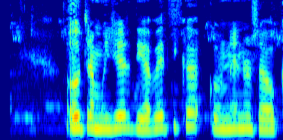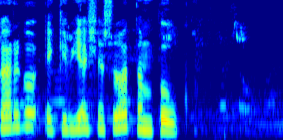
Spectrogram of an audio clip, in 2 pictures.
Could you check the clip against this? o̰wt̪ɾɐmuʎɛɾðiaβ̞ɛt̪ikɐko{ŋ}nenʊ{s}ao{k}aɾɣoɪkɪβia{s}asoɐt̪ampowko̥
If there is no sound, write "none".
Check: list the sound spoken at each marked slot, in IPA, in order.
ŋ, s, k, ʃ

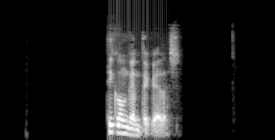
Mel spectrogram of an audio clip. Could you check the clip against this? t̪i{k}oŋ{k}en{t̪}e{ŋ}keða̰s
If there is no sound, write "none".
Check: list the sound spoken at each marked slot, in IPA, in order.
k, k, t̪, none

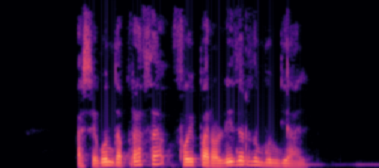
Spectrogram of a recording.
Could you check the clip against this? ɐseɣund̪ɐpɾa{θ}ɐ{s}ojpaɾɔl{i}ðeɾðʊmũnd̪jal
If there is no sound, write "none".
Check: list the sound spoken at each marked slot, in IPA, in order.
θ, f, i

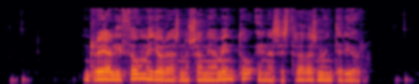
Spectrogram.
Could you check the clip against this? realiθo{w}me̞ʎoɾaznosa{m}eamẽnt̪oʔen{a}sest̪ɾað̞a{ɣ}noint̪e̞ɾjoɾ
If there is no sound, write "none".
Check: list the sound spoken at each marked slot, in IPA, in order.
w, n, a, z

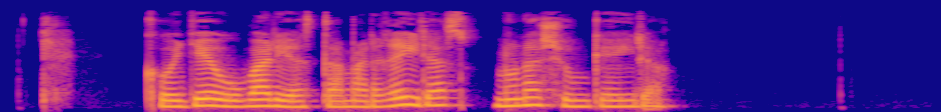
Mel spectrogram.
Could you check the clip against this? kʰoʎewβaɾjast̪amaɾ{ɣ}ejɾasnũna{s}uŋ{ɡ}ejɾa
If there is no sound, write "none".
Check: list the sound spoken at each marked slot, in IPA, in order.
ɣ, ʃ, k

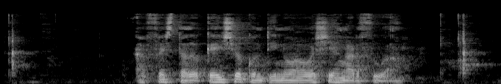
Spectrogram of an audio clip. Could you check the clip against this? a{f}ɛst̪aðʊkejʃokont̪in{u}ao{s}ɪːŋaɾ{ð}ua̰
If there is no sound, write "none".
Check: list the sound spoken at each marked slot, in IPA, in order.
f, u, ʃ, θ

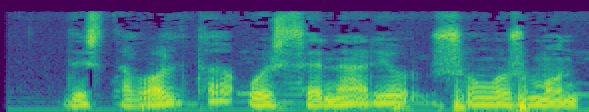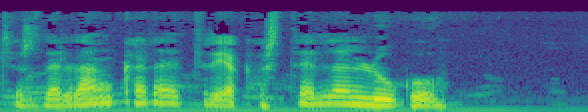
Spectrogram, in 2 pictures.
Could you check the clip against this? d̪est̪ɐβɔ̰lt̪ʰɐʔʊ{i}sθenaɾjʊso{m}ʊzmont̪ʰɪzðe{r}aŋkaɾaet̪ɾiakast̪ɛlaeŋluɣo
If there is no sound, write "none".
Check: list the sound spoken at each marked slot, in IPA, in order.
e, ŋ, l

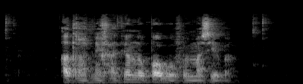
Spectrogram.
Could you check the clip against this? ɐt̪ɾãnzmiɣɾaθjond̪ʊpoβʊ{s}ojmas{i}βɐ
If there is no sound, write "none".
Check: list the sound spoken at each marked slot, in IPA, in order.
f, i

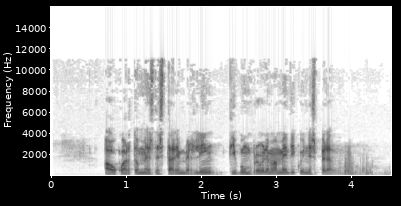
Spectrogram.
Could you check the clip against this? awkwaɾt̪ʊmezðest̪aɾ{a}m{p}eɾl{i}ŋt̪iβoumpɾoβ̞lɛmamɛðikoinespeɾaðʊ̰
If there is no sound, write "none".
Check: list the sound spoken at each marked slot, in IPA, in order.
e, b, i

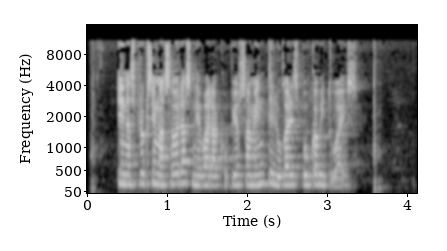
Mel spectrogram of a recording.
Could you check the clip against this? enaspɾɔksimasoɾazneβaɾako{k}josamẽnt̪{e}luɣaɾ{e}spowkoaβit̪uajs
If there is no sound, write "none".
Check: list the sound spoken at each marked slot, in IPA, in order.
p, e, e

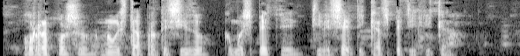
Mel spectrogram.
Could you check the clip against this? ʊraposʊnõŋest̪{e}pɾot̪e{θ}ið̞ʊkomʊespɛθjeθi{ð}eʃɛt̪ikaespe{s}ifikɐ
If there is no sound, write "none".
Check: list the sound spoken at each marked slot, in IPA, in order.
a, ʃ, ð, θ

